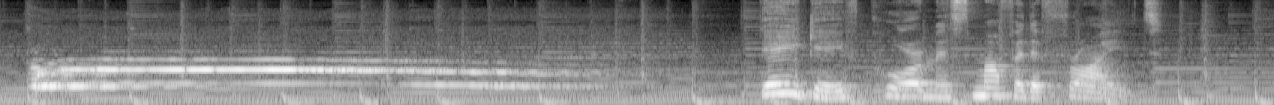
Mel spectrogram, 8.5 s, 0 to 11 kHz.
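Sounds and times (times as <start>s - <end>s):
wolf howling: 0.2s - 4.0s
speech: 5.1s - 7.8s.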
